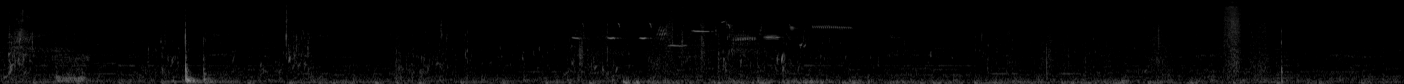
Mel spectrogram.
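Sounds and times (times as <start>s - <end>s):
paddle strokes in water: 0.0s - 13.7s
high bird chirps: 5.7s - 8.6s.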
